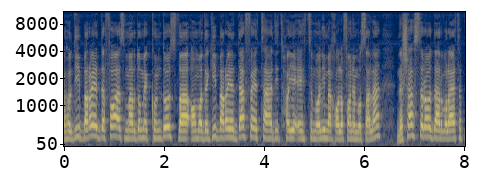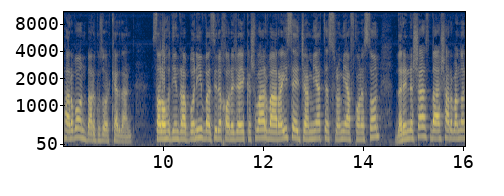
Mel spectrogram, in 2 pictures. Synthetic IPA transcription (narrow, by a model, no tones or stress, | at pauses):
ɦɔd̪ibaɾɔjed̪ɪfɔazmaɾd̪omekʰʊnd̪ʊzvaʔɔmɔd̪aɡibaɾɔjed̪afet̪ʰahd̪id̪hɔjeːht̪ɪmɔlimaxɔlɪfɔnemʊsalːa | nɪʃast̪ɾɔd̪aɾvɪlɔjat̪epaɾvɔnbaɾɡʊzɔɾkʰaɾd̪a̰nd̪ | salɔɦd̪inɾabːɔnivaziɾexɔɾed͡ʒajekeʃvaɾvaɾaised͡ʒamijat̪ːslɔmieafɣɒnɪst̪ɔn | d̪aɾinːɪʃast̪̚baʃaɾvand̪ɔn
